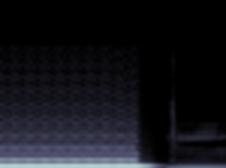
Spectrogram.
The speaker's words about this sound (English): Talk amongst yourselves. Dialing the phone.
